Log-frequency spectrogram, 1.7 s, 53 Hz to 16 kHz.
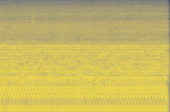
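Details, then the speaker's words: Budget small power generator, no sound deadening, about to power a 1000 W power tool: steady, even buzzy hum at fixed speed with no misses or knocks; running normally, louder than the owner's 4,200 W and 2,300 W generators. "Itong mic ko, wala naman po siyang sound deadening. Kumbaga, wala naman siyang yung pampaalis ng ingay. So, maririnig nyo po talaga yung ingay niya, mga kaibigan."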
